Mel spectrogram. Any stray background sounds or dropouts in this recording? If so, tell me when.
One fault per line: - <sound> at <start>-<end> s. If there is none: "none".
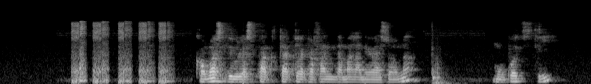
- laugh at 0.7-1.8 s
- thud at 4.3-4.7 s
